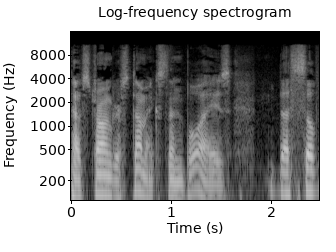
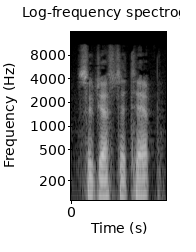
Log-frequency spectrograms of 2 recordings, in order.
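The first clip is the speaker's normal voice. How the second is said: ordinary delivery, nothing marked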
